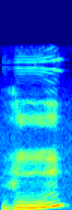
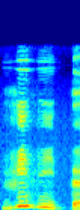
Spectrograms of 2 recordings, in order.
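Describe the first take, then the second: First: "visite" split into vi, zi, te with pauses; separated syllables in "visite", first one rising. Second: "Visite" joined up, louder, falling at the end; firm, run-together "Visite" as the finished answer; whole word blended. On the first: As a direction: sound out "visite" one drawn-out syllable at a time. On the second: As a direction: say "Visite" as one clear, connected word. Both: Shown as a demonstration. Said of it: "Alors c'est".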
